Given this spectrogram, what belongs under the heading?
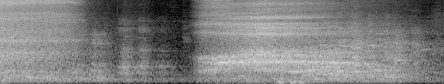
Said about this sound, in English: And so I'll come out next Sunday and I'll say, hey, before we read Isaiah, before we get into God's word, let's take a deep breath together.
